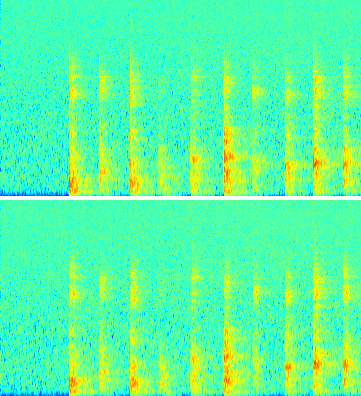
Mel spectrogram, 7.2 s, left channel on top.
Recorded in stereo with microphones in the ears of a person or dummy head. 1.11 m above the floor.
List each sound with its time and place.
1.4 s footsteps: 80° left, 6.5 m; by 7.2 s 70° left (ahead or behind), 13 m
